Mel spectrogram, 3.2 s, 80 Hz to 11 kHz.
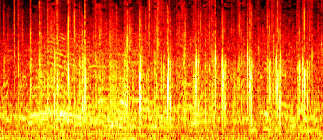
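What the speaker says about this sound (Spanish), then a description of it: "¡Un fuerte aplauso!" Audience applause at a school's 50th anniversary celebration, a lively burst of clapping with crowd murmur and voices mixed in, rising and falling in uneven surges.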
